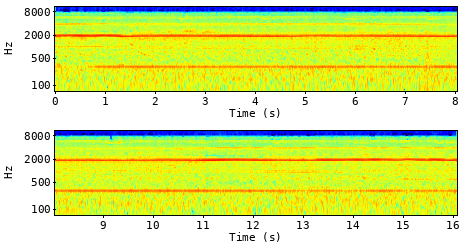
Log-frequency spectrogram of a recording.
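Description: Steel billet induction heating furnace line running: a steady high-pitched whine over a steady mechanical din, with a lower steady hum that comes in about a second in.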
